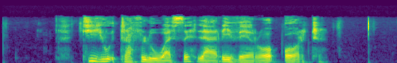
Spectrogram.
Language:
Esperanto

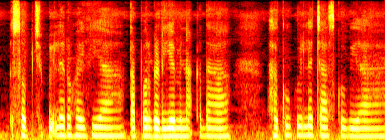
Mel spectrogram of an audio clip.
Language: Santali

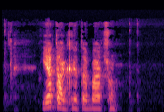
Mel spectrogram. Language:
Belarusian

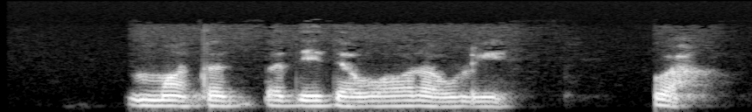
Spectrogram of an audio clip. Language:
Pashto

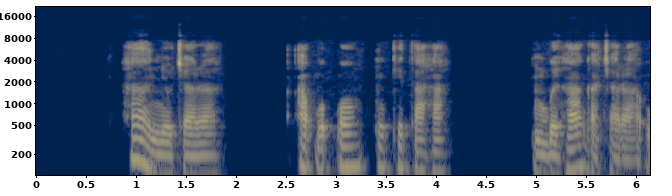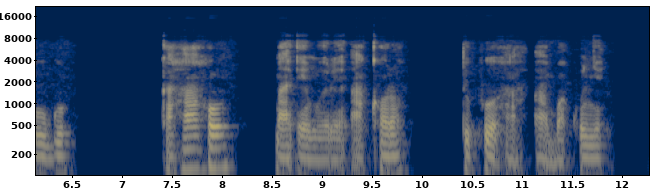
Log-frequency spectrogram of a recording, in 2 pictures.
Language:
Igbo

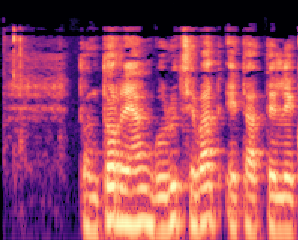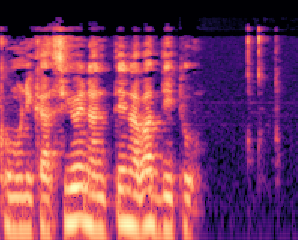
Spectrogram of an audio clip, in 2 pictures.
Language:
Basque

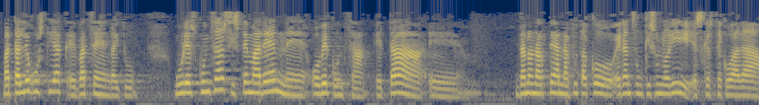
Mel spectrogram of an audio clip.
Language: Basque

